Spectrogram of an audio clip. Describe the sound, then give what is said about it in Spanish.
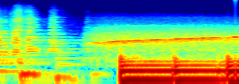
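An ambulance siren cuts in abruptly and holds a loud, steady electronic wail whose pitch climbs slowly, following a brief stretch of quieter, unrelated sound. “Esa es una ambulancia. Allí va alguien que necesita ayuda urgente.”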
